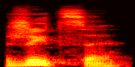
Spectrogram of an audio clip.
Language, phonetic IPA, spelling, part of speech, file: Russian, [ˈʐɨt͡sːə], житься, verb, Ru-житься.ogg
- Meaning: (for life) to be like, (for life) to go (used to describe conditions of life or existence)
